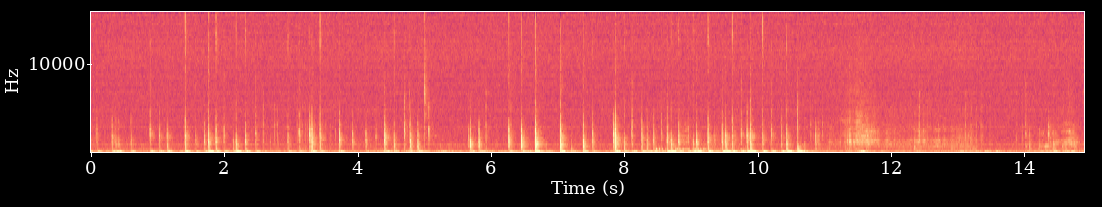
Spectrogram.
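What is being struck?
Hardcover book spine, cardboard with paper cover.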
